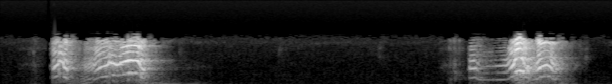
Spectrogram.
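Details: Airedale Terrier puppy barking: a loud, drawn-out wavering yelp-bark, a silent gap of about three seconds, then a second similar bark.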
